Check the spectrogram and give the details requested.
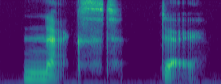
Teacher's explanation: You hear a clear, strong T at the end of next.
